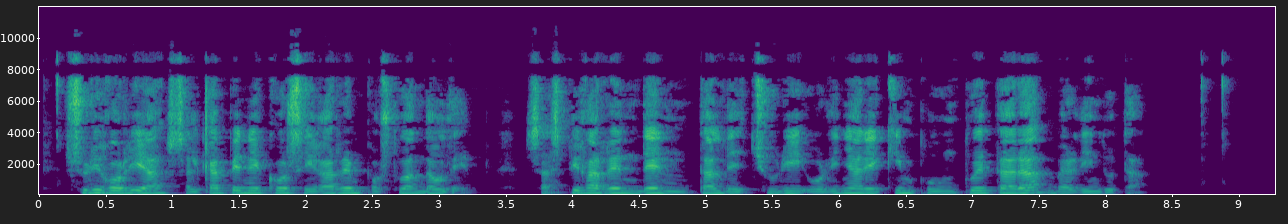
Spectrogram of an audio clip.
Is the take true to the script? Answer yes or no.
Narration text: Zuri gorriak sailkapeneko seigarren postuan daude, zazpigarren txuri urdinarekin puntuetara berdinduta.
no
